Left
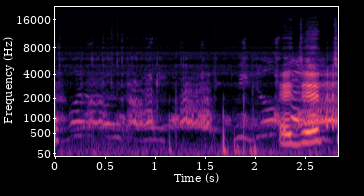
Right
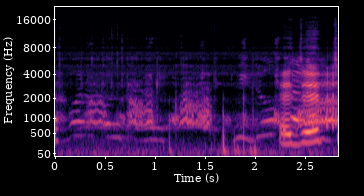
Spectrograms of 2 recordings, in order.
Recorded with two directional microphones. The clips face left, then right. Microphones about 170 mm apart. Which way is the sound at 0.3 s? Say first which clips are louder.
Left 2 dB; 25° left (ahead or behind).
